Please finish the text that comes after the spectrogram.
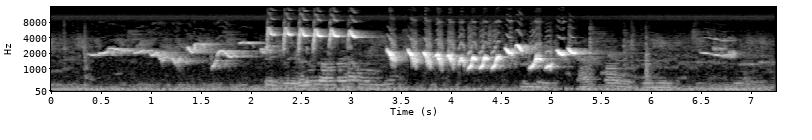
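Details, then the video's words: Young White-rumped shama, just past its spotted juvenile plumage, of the Arko Tangerang line, from Pemalang, Indonesia: lively song of slurred whistles, then a fast buzzy burst of high repeated notes and rapid trilled phrases, with a low hum underneath. "Kicau Murai batu lepas trotol,suaranya heboh"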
